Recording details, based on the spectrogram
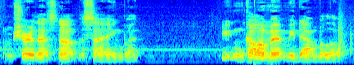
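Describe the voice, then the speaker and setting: A man's voice: low voice, sing-song, moderate pace, pushed and bright, far from the mic. Middle-aged guy with a stuffy nose, chatty home brew vlog, sounds a bit off-mic with light hiss. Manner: chatty, upbeat, with frequent ums and uhs. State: stuffy nose from a head cold. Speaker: home brewing vlogger. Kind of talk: casual how-to and tasting vlog. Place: home kitchen, then small room at home.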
